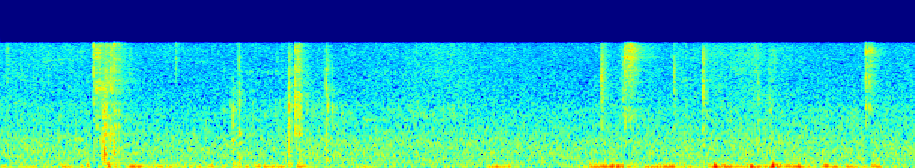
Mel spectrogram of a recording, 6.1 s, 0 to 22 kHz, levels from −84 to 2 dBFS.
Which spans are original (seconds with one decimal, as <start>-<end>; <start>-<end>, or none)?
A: 0.0-6.1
